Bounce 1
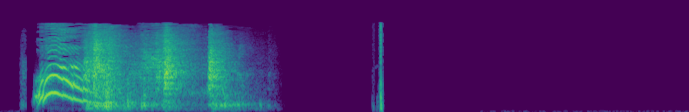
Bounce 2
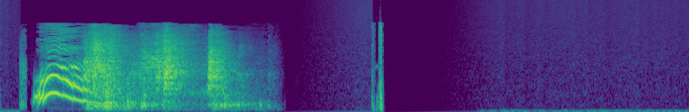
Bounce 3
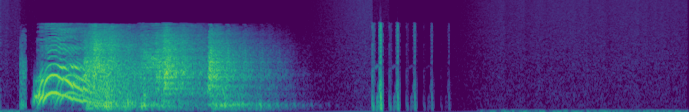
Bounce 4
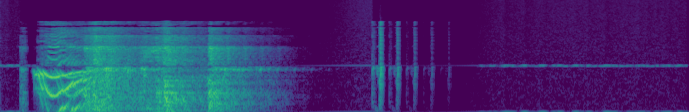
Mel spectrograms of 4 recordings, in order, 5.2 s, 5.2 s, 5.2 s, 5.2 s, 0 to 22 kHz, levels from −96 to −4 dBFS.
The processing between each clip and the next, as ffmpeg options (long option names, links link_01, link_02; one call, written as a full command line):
ffmpeg -i in.wav -filter_complex "[0:a]asplit=2[link_01][link_02];[link_02]acompressor=mode=upward:threshold=-25dB:ratio=2.5,volume=-0.5dB[link_03];[link_01][link_03]amix=inputs=2:normalize=0,alimiter=limit=-8.5dB:level=0:latency=1:release=38" out.wav
ffmpeg -i in.wav -af "aecho=1:1:128|256|384|512:0.282|0.11|0.0429|0.0167,volume=-4dB" out.wav
ffmpeg -i in.wav -filter_complex "[0:a]afftfilt=real='real(if(between(b,1,1012),(2*floor((b-1)/92)+1)*92-b,b),0)':imag='imag(if(between(b,1,1012),(2*floor((b-1)/92)+1)*92-b,b),0)*if(between(b,1,1012),-1,1)':win_size=2048:overlap=0.75,asplit=2[link_01][link_02];[link_02]adelay=13,volume=-10dB[link_03];[link_01][link_03]amix=inputs=2:normalize=0,volume=-6.5dB" out.wav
